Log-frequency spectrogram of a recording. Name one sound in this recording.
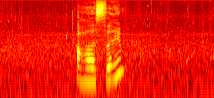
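A young woman speaks urgently, close by.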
